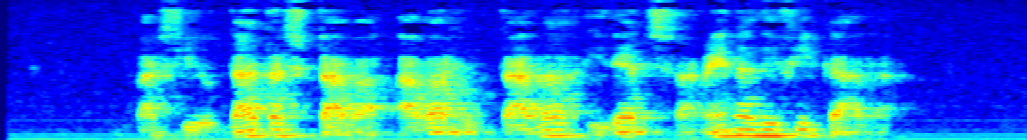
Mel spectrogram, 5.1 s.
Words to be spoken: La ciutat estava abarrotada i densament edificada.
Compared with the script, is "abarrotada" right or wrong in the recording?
right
